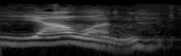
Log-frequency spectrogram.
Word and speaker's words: Javan: And the last son of Japheth that we want to look at is Yawan. It looks like Javan, but it should be pronounced Yawan. Yawan.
